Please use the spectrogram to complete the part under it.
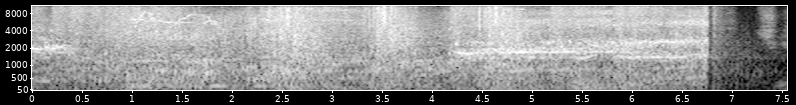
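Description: Electric bolts crackle and buzz.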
